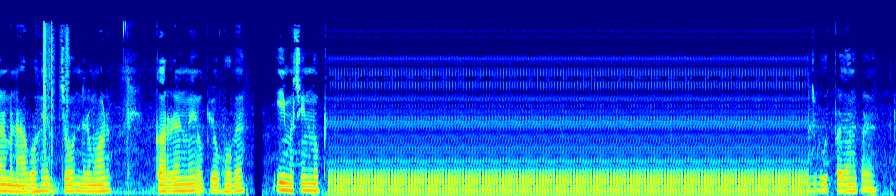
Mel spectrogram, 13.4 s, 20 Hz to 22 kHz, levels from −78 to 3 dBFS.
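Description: From 0.64 to 1.04 s, a dense, uneven scratching runs over the speech at about 10 dB below it. This cable scratch noise likely comes from a worn cable or connector being moved. From 4.96 to 12.13 s, a 42.67 ms slice repeats as a 23.4 Hz stutter. This system hang loop happens when the audio device keeps cycling one buffer, consistent with a 2048-sample buffer.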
